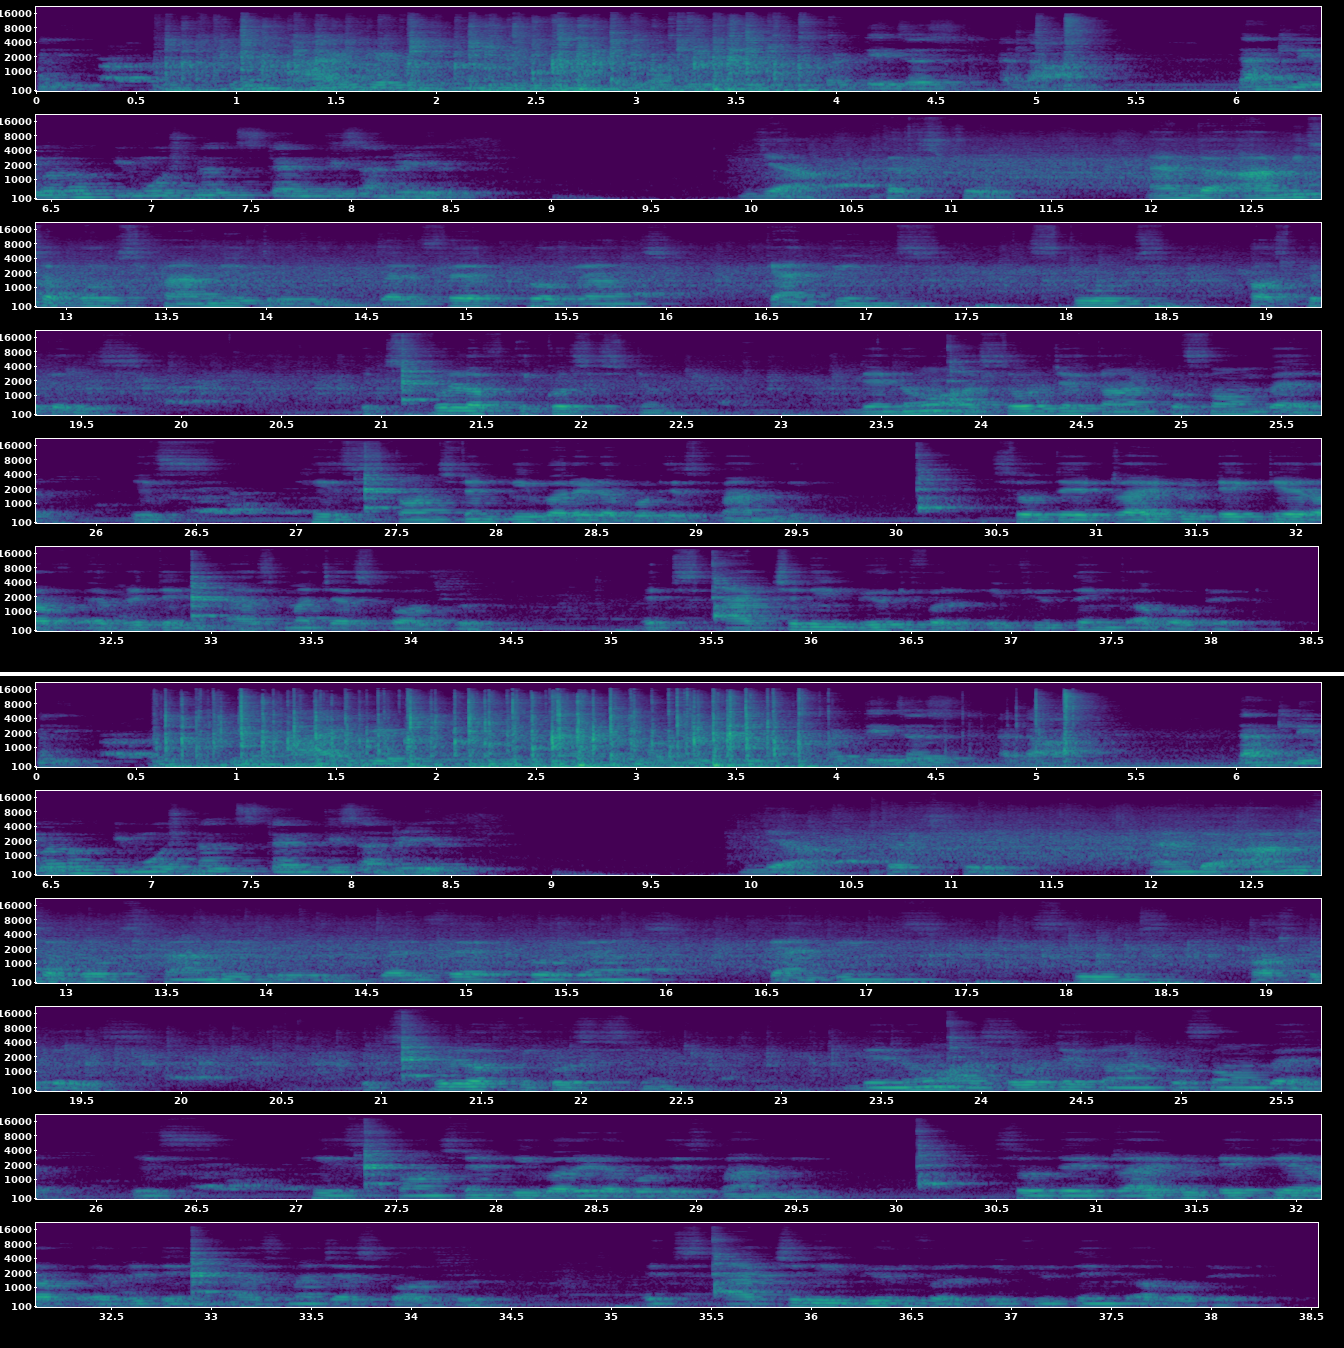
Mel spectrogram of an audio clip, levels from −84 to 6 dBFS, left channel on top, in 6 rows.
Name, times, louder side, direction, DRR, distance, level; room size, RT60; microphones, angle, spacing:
voice 1, 0.3-0.8 9.9-11.3 12.0-16.1 16.5-17.4 17.8-18.5 18.9-20.2 20.9-22.6 23.3-25.7 26.2-29.6 30.5-34.4 35.1-38.1, left 1 dB, 40° left, 2 dB, 0.5 m, -40 dB
sound 1, 0.6-6.2, right 5 dB, 70° right, 0.4 m, -36 dB
voice 2, 0.9-5.3 6.0-8.7, right 1 dB, 40° right, -6 dB, 1.3 m, -43 dB
sound 2, 9.9-25.1, right 1 dB, 90° right, 1.2 m, -51 dB
sound 3, 20.4-36.0, equal, 5° left, 0.7 m, -49 dB
4.3 x 2.2 x 3.5 m, 0.75 s
head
